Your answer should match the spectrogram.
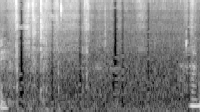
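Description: A few faint scuffs as a round blending brush comes off the card stock, then near silence with only room tone.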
